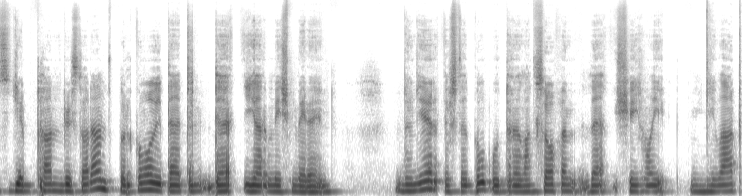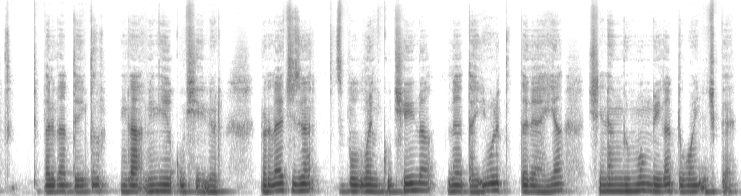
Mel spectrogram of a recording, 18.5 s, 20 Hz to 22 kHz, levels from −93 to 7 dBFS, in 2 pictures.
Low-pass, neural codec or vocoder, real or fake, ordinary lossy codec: none; codec, 44.1 kHz, 1.7 kbps, Pupu-Codec; fake; none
